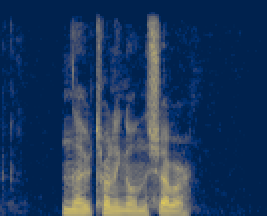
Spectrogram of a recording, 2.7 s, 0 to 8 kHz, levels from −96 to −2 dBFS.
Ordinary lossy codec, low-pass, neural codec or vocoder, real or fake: none; 7.2 kHz; none; real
